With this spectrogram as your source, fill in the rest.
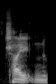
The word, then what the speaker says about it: Chaitin: I'm going to say this as Chaitin, by the way.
